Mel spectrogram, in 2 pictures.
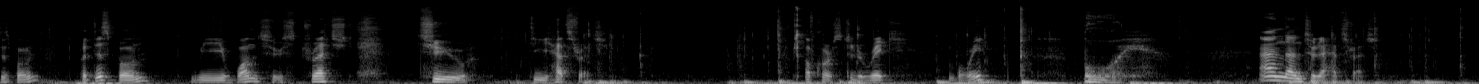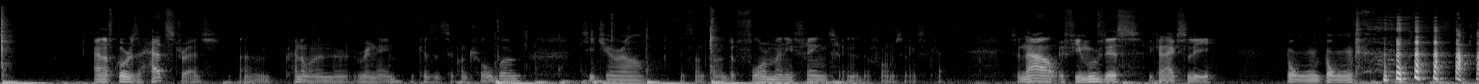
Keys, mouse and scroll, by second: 0.4 right click, 2.1 click, 2.6 click, 4.9 click, 11.8 click, 14.2 Down, 16.9 right click, 17.9 click, 18.3 click, 18.5 click, 18.7 click, 19.0 click, 22.8-23.7 scroll down 11, 23.7 click, 23.7-24.3 scroll down 4, 24.3 click, 25.1 g, 25.8 scroll down 3, 26.1 middle click, 26.3 g, 28.6 shift+middle click, 28.9 scroll up 2, 29.3 shift+middle click.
